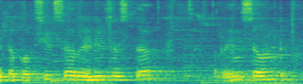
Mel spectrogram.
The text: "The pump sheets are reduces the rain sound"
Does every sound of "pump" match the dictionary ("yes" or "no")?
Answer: no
